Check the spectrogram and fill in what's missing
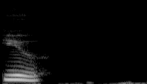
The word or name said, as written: ㅠ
